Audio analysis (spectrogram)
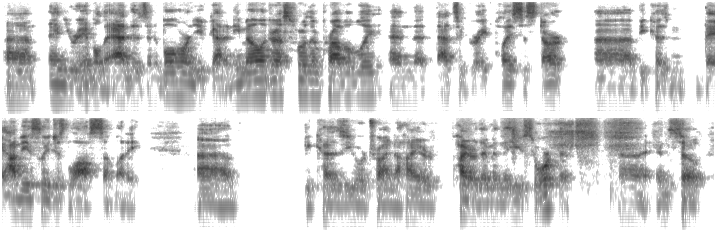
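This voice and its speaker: A man's voice: very deep voice, steady tone, moderate pace. A middle-aged man co-hosting a business live stream, explaining conversationally with somewhat hesitant phrasing. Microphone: video call. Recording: slightly dull video-call audio.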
